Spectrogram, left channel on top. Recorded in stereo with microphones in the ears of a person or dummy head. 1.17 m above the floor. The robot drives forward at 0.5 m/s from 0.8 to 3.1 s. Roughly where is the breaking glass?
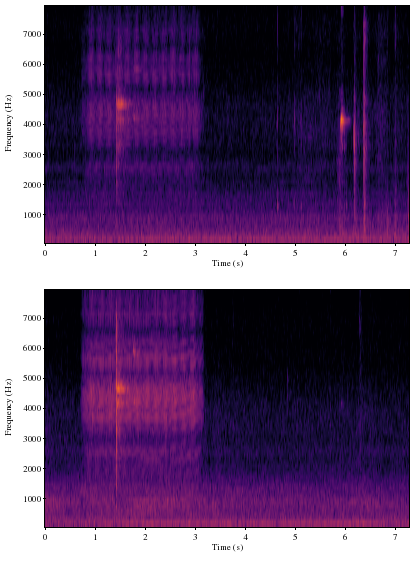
Right.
